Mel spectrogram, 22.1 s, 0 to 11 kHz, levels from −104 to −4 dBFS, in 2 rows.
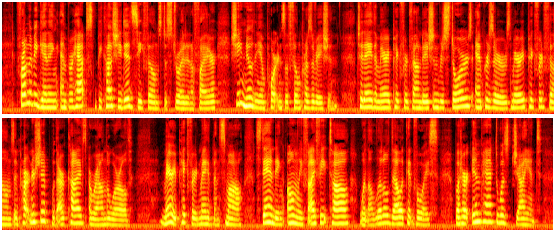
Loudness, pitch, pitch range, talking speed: -22 LUFS, 190 Hz, 170-215 Hz, 165 wpm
